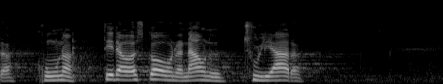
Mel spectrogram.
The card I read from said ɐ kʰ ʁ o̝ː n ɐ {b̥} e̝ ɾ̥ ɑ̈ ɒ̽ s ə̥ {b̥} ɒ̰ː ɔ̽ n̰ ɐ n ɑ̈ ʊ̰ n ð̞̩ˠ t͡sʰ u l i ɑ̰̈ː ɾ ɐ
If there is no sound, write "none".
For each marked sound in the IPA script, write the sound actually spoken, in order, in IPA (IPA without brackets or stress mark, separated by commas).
d̥, ɡ̥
